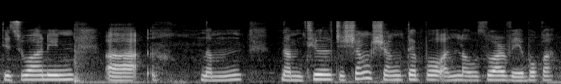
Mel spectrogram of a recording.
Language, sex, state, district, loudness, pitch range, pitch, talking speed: Mizo, female, Mizoram, Aizawl, -17 LUFS, 195-220 Hz, 205 Hz, 170 wpm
